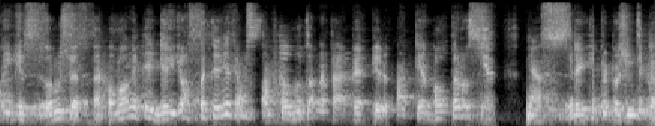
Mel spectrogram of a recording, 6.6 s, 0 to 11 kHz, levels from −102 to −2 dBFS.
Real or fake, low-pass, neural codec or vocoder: fake; 9.9 kHz; codec, 44.1 kHz, 1.7 kbps, Pupu-Codec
